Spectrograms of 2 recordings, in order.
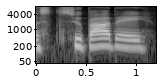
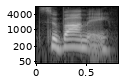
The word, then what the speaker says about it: Tsubame: It's in the Tsubabe, I can never say it right, Tsubame.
